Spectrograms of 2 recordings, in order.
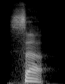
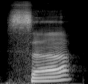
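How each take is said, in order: First: The vowel is kept short. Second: The vowel is drawn out long. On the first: The speaker calls it right. "tel que je viens de le prononcer" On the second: The speaker calls it wrong. "on est en train d'ajouter quelque chose"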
